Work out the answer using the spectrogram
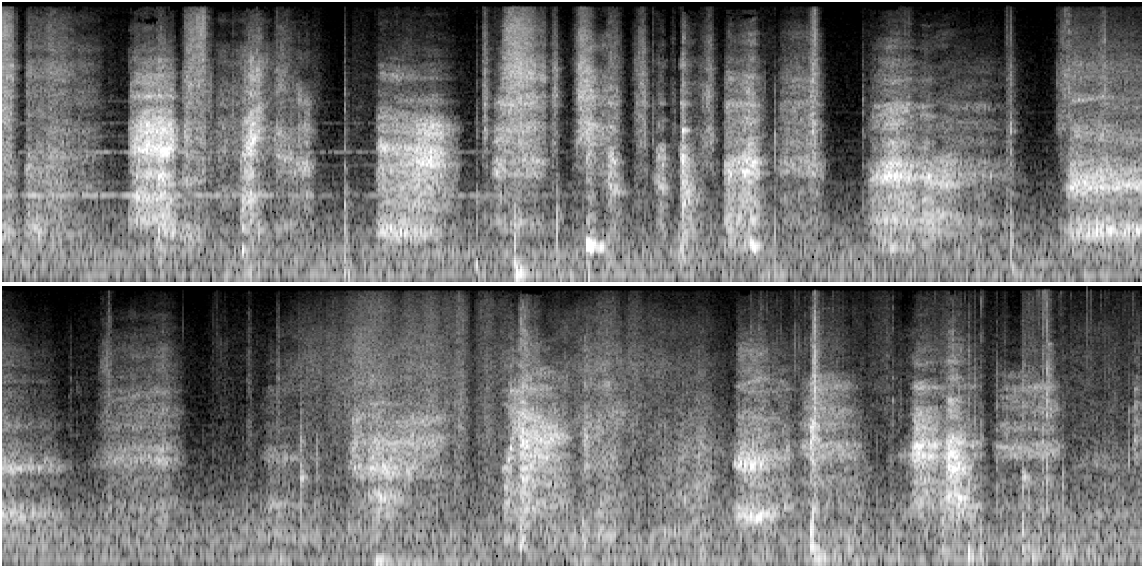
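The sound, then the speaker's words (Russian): A person breathes in and out heavily: many loud, irregular gasping inhales and rushing exhales follow one another over about twenty seconds, with a few sharp snorting breaths. “Дышите, вдох, выдох.”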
